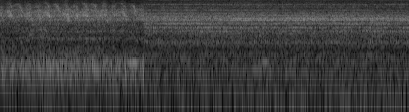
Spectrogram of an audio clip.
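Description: Steady hiss over a low rumble from a vehicle coming to a stop. About a second and a half in, the rumble drops away and the hiss carries on.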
